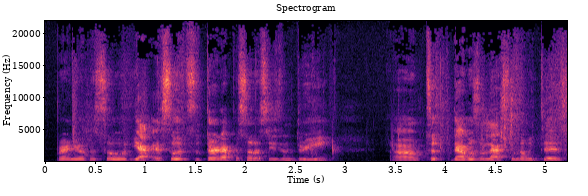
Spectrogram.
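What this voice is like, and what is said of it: Sick-sounding voice with a cough. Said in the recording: “I sound terrible, guys. I have this cough that just, like, won't go away.”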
